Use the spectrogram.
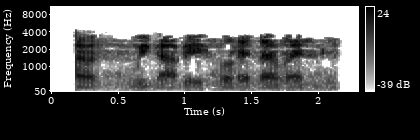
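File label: Incident Tactical, scanner audio recording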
